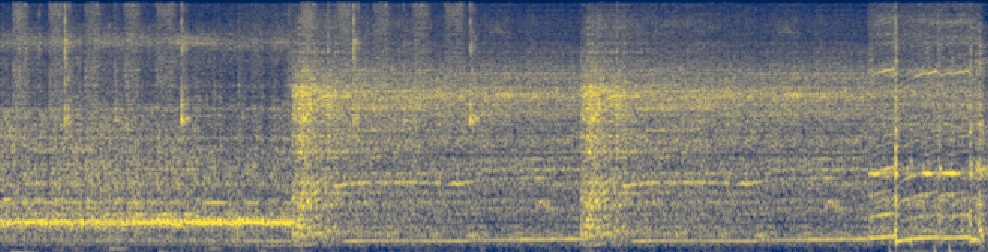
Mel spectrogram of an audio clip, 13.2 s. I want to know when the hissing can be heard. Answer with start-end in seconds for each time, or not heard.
0.0-6.5.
